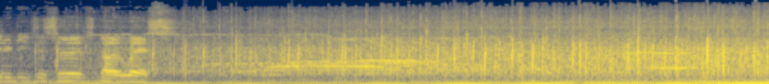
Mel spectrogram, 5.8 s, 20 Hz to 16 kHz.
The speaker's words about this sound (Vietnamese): Tiếng vỗ tay là một phần trong sự chào đón nồng nhiệt mà ông nhận được khi tham dự buổi cầu nguyện ở vùng ngoại Ovoclus, phía đông Sydney. Đánh dấu lễ kỷ niệm một năm ngày xảy ra vụ tấn công ngày 7 tháng 10.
